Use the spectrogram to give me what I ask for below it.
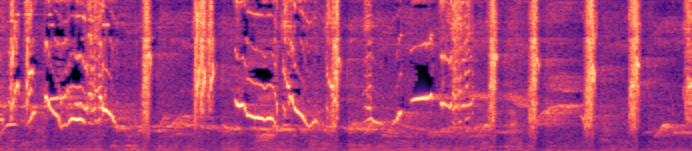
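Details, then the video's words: Kacer, a magpie-robin, in a training song, delivering rapid whistled zigzag phrases separated by sharp clicking bursts, with short rising and falling notes repeating quickly. "Masteran Kacer/Poci trotol agar ikut bunyi terbaru"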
